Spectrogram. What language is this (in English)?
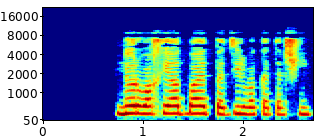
Pashto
